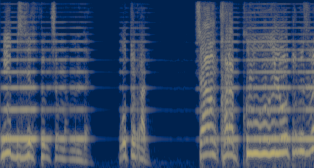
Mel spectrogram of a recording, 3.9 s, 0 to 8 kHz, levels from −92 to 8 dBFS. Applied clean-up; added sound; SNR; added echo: neural mask model RNNoise.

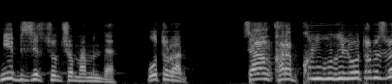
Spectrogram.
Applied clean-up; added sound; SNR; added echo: neural mask model DeepFilterNet 3.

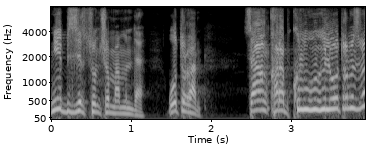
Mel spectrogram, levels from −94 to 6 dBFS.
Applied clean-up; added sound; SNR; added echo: none; none; none; none.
